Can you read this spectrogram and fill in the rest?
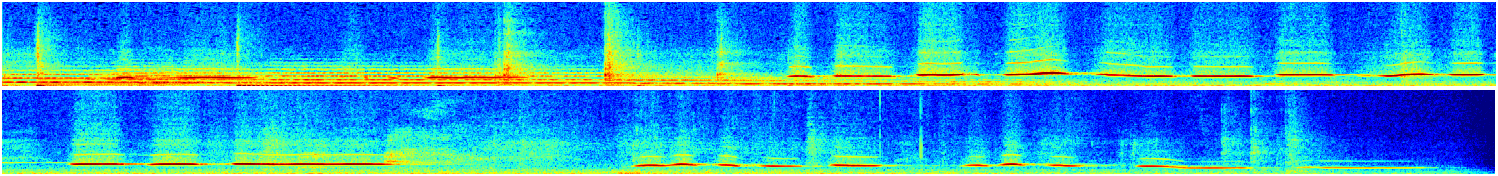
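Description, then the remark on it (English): A child practices whistling, producing a string of short, wavering notes that rise and dip in pitch, with brief breaths between attempts, fairly clear with no talking. “And so now I'm making sure that these guys learn how to whistle.”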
